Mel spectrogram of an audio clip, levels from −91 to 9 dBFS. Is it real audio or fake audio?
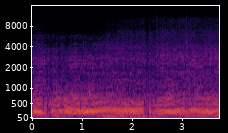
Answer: real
